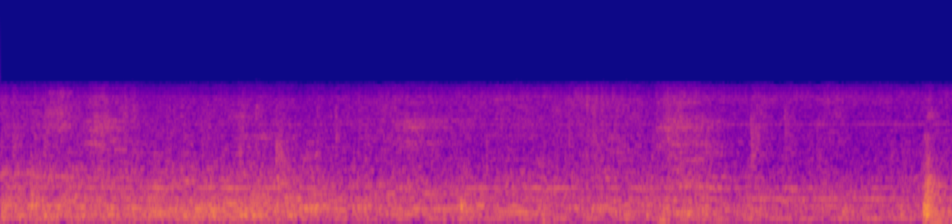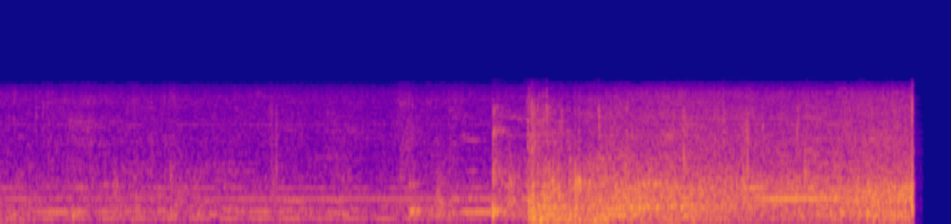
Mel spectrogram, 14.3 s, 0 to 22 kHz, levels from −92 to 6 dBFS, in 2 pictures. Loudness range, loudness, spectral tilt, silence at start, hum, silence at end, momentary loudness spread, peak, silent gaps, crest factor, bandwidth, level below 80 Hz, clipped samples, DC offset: 12 LU; -27 LUFS; -11 dB/octave; 0 s; none; 0.3 s; 15 LU; 0 dBFS; none; 26 dB; 5 kHz; -42 dBFS; under 0.1%; under 0.1%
